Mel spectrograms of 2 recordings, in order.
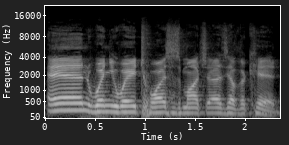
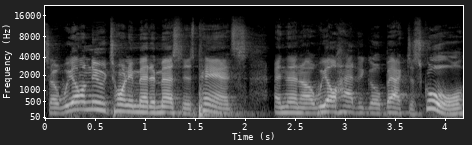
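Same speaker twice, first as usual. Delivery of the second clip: plain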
